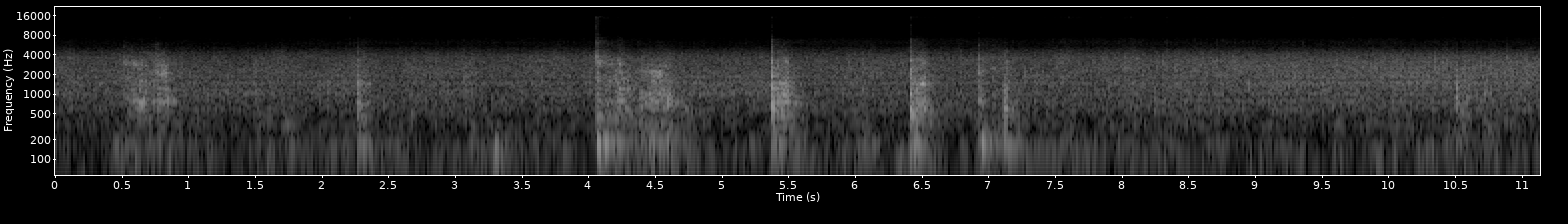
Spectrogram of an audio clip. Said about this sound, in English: I'm going to mix well and then season up the pot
